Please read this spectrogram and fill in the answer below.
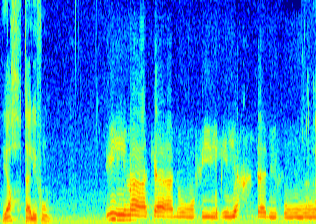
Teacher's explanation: الخاء هنا ساكنة لكن ما قبلها مفتوح، تفخم أكثر.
